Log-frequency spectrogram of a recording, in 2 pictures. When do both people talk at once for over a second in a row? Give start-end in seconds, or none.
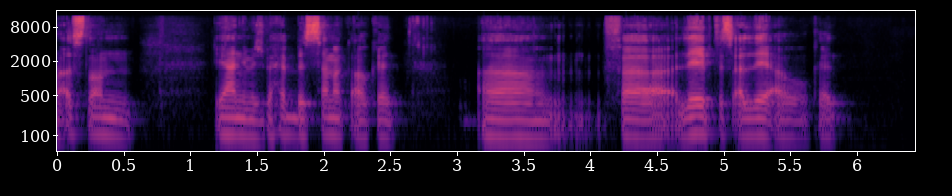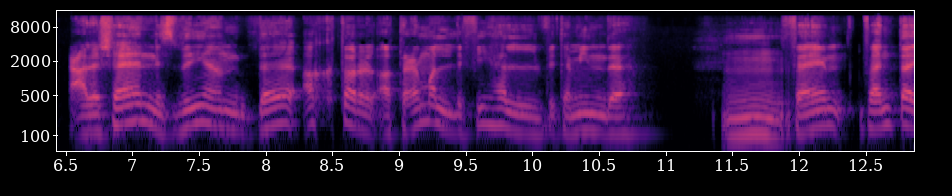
none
